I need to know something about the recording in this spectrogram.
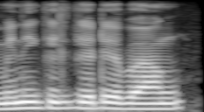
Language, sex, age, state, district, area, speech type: Bengali, male, 30-45, West Bengal, Birbhum, urban, spontaneous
